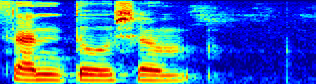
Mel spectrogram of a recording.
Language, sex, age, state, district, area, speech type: Telugu, female, 18-30, Telangana, Sangareddy, urban, read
